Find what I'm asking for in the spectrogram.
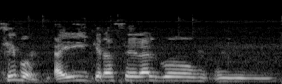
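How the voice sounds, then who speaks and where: A man's high-pitched voice is heard with noticeable background noise. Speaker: caller. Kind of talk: casual chat.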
